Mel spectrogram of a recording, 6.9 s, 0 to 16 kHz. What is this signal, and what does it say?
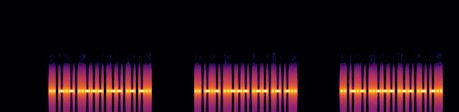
Morse code, heard as a keyed tone, about 49 wpm, 700 Hz. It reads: IK2WAD IK2WAD IK2WAD
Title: Call Signs Repeated 2x - 50wpm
